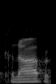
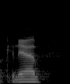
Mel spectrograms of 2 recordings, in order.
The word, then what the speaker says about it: Kanab: Around that same area, a little bit to the east, a couple hours to the east, is a place called Kanab or Kanab, depending on where you're from or how you pronounce things, but it's K-A-N-A-B, okay, Utah.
